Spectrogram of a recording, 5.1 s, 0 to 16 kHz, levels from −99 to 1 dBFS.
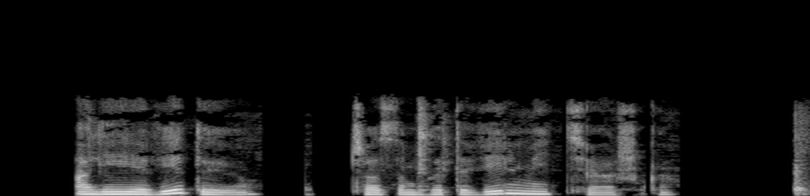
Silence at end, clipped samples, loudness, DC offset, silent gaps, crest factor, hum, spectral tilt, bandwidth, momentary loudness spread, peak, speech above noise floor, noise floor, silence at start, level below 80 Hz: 0 s; under 0.1%; -21 LUFS; under 0.1%; 1.65-1.90 s, 1.97-2.19 s, 4.25-4.95 s; 16 dB; none; -7.5 dB/octave; 8 kHz; 20 LU; -6 dBFS; over 70 dB; under -90 dBFS; 0.45 s; -62 dBFS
